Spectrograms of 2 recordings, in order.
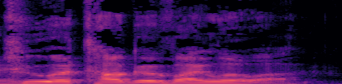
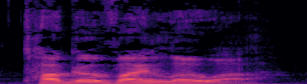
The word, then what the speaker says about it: Tagovailoa: Tua Tagovailoa. – Tagovailoa? – Tagovailoa.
